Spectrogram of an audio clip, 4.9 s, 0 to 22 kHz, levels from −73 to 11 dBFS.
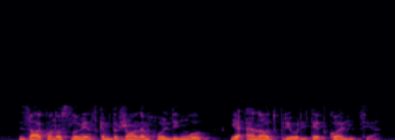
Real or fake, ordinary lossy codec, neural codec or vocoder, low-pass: fake; none; codec, 16 kHz, 16 kbps, FunCodec, trained on LibriTTS, 50 frames a second; 5.4 kHz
